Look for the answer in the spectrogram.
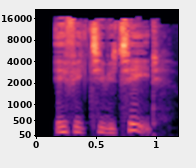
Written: effektivitet

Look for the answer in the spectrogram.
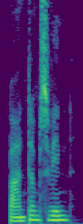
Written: barndomsven

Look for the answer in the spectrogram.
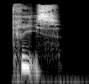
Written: kris

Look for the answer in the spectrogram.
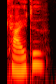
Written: kejtet

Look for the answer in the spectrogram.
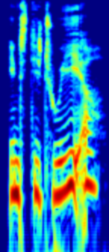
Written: instituere

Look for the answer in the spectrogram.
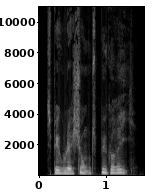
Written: spekulation

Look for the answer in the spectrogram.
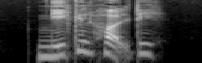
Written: nikkelholdig

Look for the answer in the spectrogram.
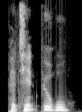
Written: patentbureau

